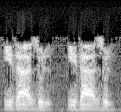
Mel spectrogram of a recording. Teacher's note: The dhal, my tongue is outside. إِذَا. And then when I get to zul, the tongue goes inside.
